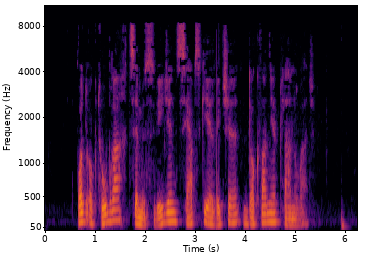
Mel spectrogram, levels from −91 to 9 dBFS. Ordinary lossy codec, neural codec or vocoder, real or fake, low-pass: MP3, 32 kbps; none; real; 9.9 kHz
